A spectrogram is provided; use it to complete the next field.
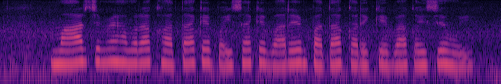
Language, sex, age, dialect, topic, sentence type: Bhojpuri, female, 18-24, Western, banking, question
